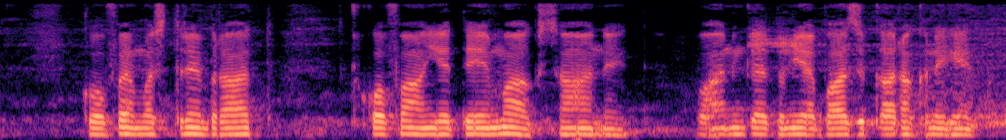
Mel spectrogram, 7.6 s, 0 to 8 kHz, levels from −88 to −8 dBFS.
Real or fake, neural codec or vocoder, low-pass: fake; vocoder, 44.1 kHz, 80 mel bands, Vocos; 7.2 kHz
